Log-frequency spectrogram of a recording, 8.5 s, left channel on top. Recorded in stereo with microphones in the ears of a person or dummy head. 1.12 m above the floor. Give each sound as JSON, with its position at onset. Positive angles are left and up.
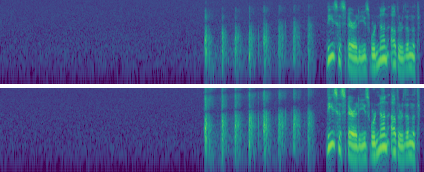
{"t": 4.1, "sound": "running footsteps", "side_deg": -60}
{"t": 6.5, "sound": "a man speaking", "side_deg": -50}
